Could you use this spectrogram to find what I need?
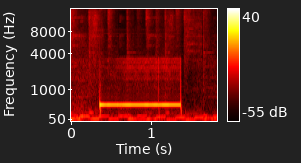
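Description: A telephone ringing tone while calling someone: a single steady, mid-pitched beep lasting about a second, clear and alone, with quiet pauses before and after.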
